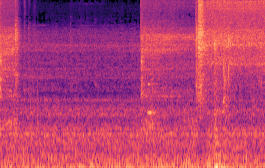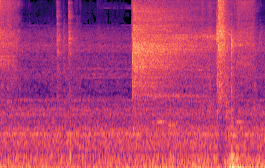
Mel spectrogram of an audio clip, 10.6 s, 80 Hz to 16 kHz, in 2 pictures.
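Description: Running noise of a Metro-North M7 electric railcar heard from inside its restroom: a steady rumble, with two stretches of hiss, about three seconds in and again about eight seconds in, and two low thumps, near four seconds and near the end.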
